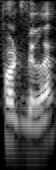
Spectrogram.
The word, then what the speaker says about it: Port Vila: Yeah, That's how they say it, Port Vila.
